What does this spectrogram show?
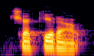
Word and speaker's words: check it out: The T is between vowels, it's a fast D. Check it out.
